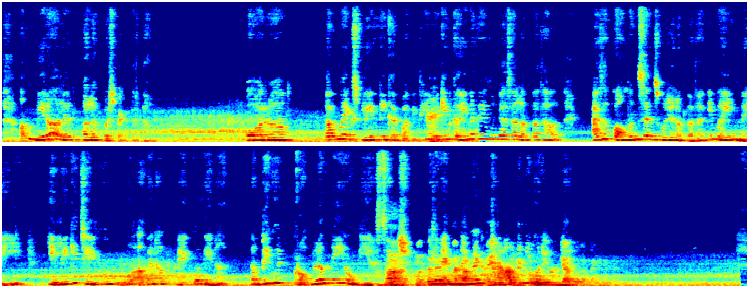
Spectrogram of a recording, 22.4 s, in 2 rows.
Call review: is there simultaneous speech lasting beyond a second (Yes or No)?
Yes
